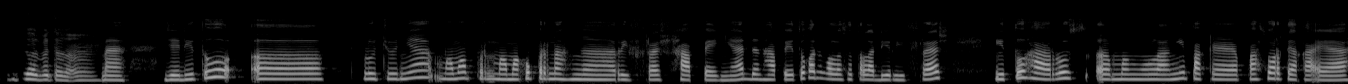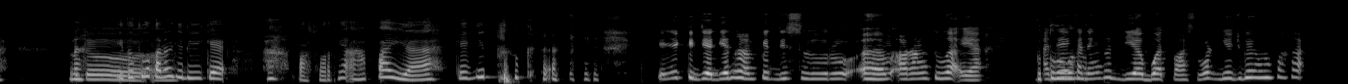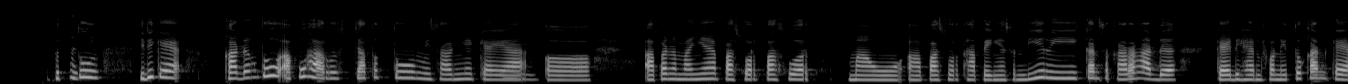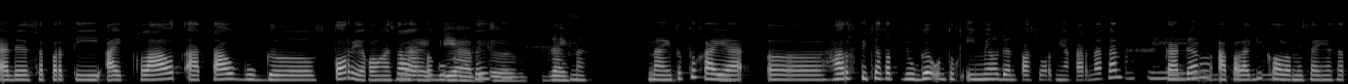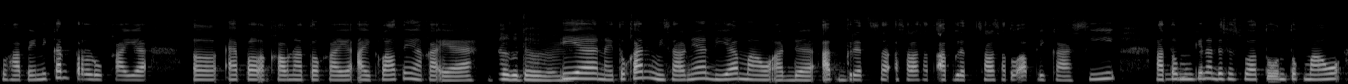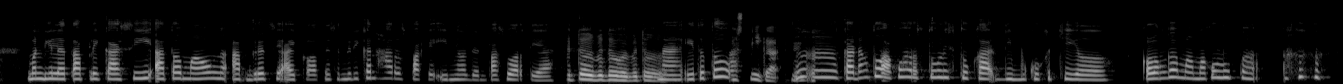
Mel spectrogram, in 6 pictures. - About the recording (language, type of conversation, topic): Indonesian, podcast, Menurut kamu, bagaimana teknologi mengubah hubungan antar generasi di rumah?
- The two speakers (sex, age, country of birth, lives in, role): female, 25-29, Indonesia, Indonesia, host; female, 30-34, Indonesia, Indonesia, guest
- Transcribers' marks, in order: in English: "nge-refresh"; in English: "di-refresh"; laughing while speaking: "gitu Kak"; chuckle; tapping; in English: "upgrade"; in English: "upgrade"; in English: "men-delete"; in English: "nge-upgrade"; chuckle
